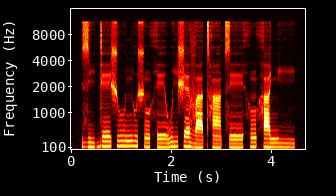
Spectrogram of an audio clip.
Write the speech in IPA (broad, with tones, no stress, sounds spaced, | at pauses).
z i˨ ɡ eː˦ ʃ uː˦ ɲ u˦ ʃ ũ˨ h eː˨ w i˦ ʃ ɛ˦ v a˨ tʰ ã˨ t͡s eː˨ h ũ˦ h a˦ ɲ i˨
